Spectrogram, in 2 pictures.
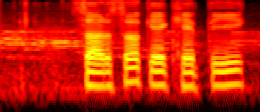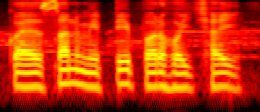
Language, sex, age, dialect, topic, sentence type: Magahi, male, 18-24, Western, agriculture, question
